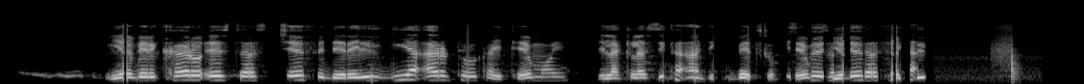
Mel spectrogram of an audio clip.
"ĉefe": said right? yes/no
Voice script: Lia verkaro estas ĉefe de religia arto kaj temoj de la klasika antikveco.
yes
